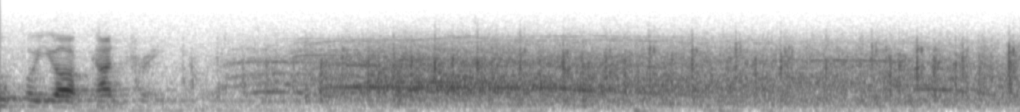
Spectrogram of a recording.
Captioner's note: audience cheering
